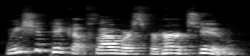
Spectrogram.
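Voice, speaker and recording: Woman reader as sassy young romance heroine, direct, playful questioning, animated swoops in pitch. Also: fairly quick. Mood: curious.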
